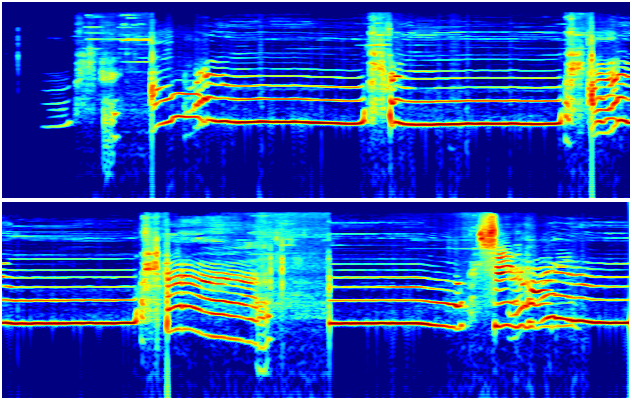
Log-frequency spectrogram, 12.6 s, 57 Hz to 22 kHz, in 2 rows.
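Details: A Cocker Spaniel, filmed in June 2008, "sings" on cue as the owner repeatedly says "sing" over music, howling in long, steady, tonal notes broken by brief pauses and sliding yips.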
